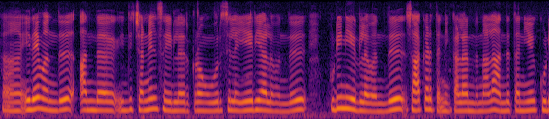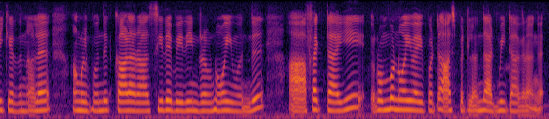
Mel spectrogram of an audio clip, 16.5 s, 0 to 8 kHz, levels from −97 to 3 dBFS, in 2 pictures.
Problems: background sounds at intervals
